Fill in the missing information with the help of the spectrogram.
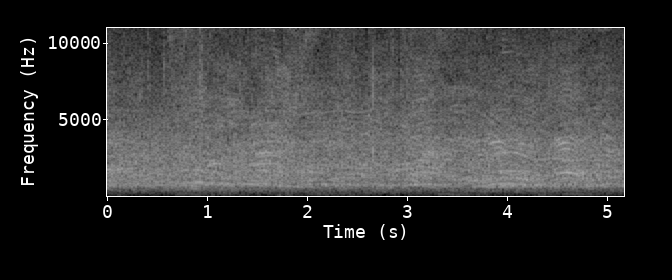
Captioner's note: crowd cheering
